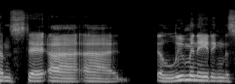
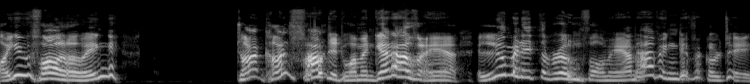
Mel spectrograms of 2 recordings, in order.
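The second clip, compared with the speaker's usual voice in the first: loud character voice, pitch swinging and swooping; 8 semitones higher, 7 dB louder than usual. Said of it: "and now Tim Curry".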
